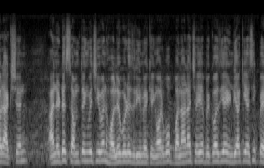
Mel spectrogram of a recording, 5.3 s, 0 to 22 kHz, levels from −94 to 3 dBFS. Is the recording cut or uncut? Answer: uncut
